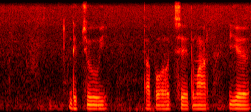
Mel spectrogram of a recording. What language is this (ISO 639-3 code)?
sat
